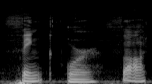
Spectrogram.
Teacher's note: If a letter is voiced, that means you just need to use your vocal cords to make that sound. The TH sound in think or thought is the unvoiced dental fricative because you don't need your voice to do it. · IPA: θ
